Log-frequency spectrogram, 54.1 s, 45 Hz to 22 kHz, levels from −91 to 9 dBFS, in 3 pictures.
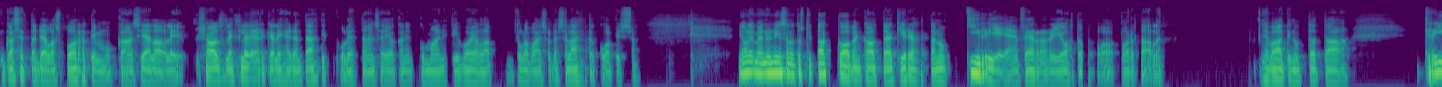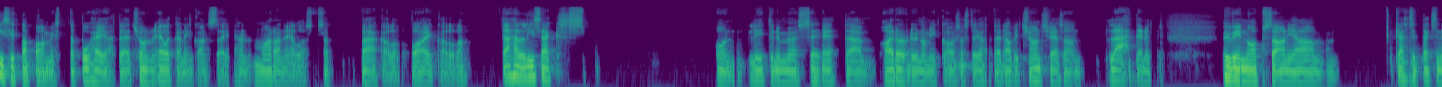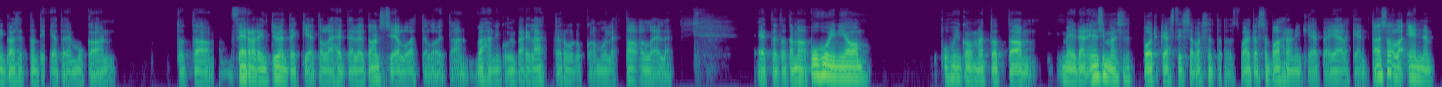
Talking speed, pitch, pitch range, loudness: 105 wpm, 80 Hz, 75-90 Hz, -28 LUFS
